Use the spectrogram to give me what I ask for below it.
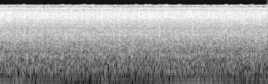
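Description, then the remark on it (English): Steady rushing water pours continuously over a memorial wall bearing quotes from Harry T. Moore and Martin Luther King Jr. in the Moore Center's meditation garden, a dense, even hiss filling the whole clip with no voices or breaks. “Water flows over quotes from Harry T. Moore and Martin Luther King Jr.”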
